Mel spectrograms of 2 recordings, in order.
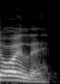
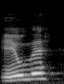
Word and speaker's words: Euler: embaixo a fórmula de oiler embora a gente consiga ler Euler mas o nome é pronúncia é olha certo a fórmula de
